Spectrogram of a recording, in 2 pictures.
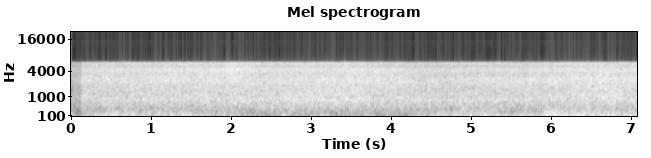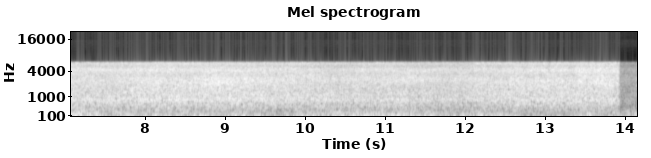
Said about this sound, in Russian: Сильный ветер и большие волны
